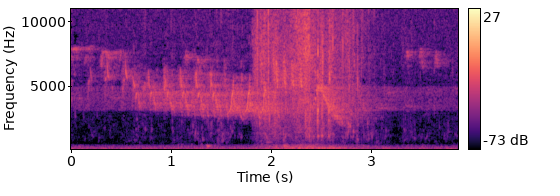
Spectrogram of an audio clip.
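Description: A fishing line whooshes out in a cast.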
